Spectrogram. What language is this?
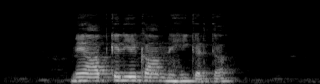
Urdu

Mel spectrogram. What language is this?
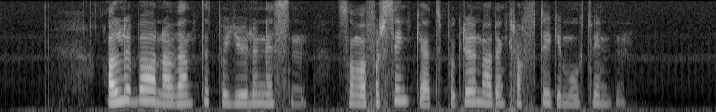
Norwegian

